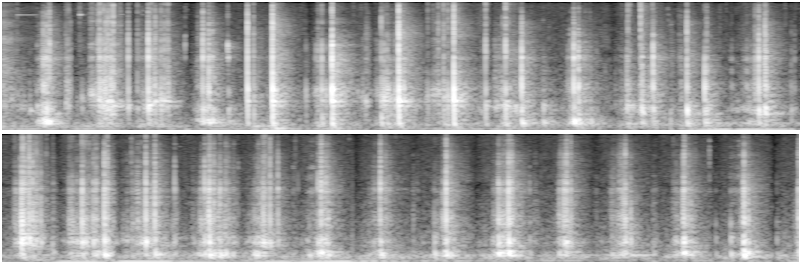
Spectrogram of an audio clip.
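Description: Close-miked crunching as a dry, crumbly white dessert block is chewed, with crisp crackly crunches about three a second.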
